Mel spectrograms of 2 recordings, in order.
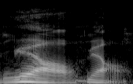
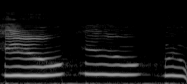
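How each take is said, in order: First: Low, loud meow answer; God meowing. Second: Very high squeaky meows; cat meowing. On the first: God answers the cat in meows, low. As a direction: meow back low and steady. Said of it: "God says". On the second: The cat asks God in meows, very high. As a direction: mew like a small cat. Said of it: "And the cat says". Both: Retold or imitated.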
